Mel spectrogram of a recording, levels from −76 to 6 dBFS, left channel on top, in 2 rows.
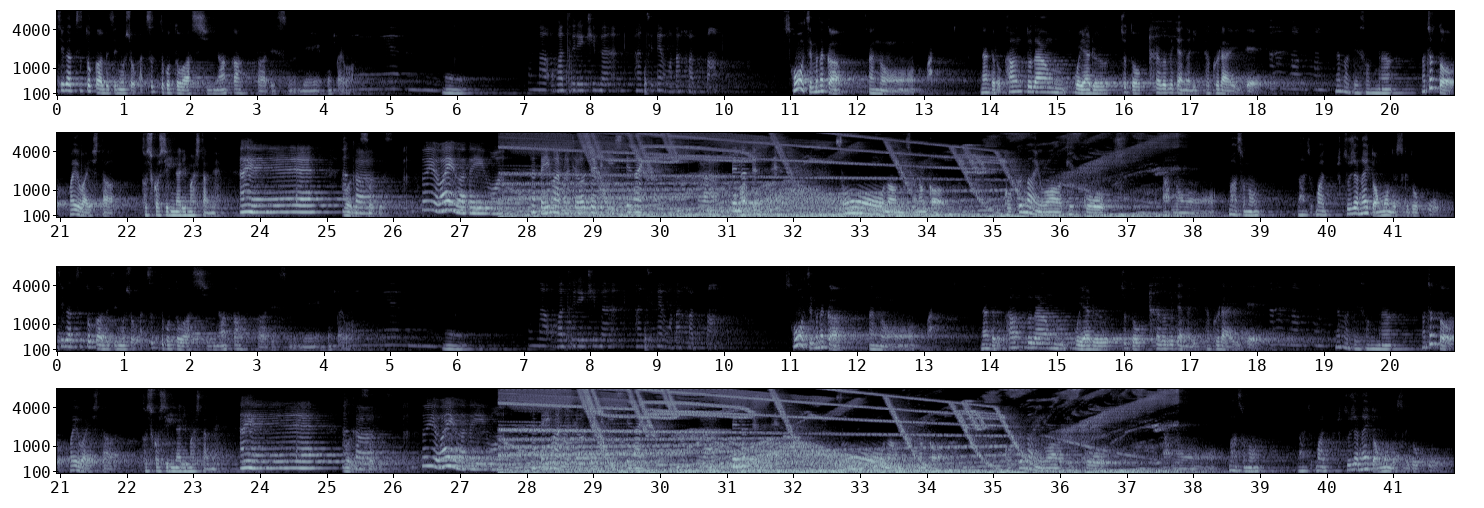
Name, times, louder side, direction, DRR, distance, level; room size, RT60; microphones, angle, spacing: voice 1, 0.0-4.5 5.8-6.1 11.0-11.8 12.2-13.2 13.9-18.1 19.2-20.1 20.5-21.9 22.2-23.4 25.3-25.9 31.2-31.3 32.6-34.3 35.2-37.0 37.5-39.0 39.6-41.7, left 4 dB, 45° left, 13 dB, 0.3 m, -26 dB
voice 2, 4.3-5.8 7.1-8.4 8.7-9.9 18.2-19.4 22.6-22.7 23.7-24.8 25.2-25.7 26.4-27.7 28.0-32.3, left 2 dB, 70° left, 5 dB, 1.1 m, -27 dB
sound 1, 27.6-37.8, right 3 dB, 35° right, 0.6 m, -23 dB
20.0 x 11.0 x 2.7 m, 2.6 s
head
